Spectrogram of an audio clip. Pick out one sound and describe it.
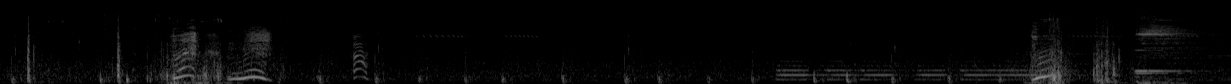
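Footsteps walk slowly over stone.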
